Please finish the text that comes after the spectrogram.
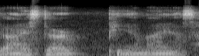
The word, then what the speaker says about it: I*PMIS: like the intro to istar pmis hotline and here we are welcome to the introduction to istar pmis presentation istar pmis pronounced I star pmis is a comprehensive project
